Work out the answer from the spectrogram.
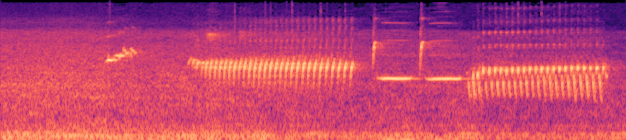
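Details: Canary song for training other birds: sustained level trilled tones and a thin whistle over a steady low background hiss, with a short buzzy roll at the end.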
